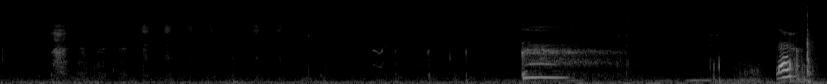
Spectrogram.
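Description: A baby sucking puree from a squeeze pouch: a run of short, wet sucking clicks, a few a second. Then a short babbling vocal sound about five seconds in, and a louder one near the end.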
